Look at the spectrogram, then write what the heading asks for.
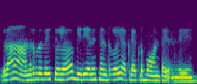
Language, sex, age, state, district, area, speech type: Telugu, female, 60+, Andhra Pradesh, West Godavari, rural, conversation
